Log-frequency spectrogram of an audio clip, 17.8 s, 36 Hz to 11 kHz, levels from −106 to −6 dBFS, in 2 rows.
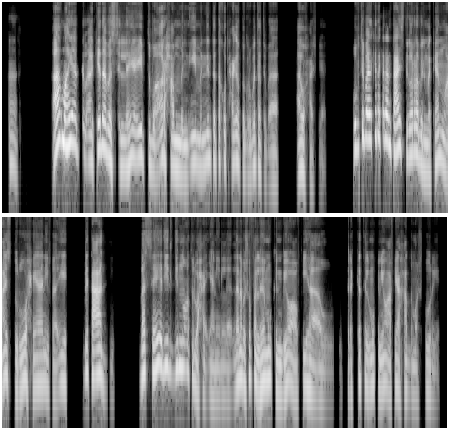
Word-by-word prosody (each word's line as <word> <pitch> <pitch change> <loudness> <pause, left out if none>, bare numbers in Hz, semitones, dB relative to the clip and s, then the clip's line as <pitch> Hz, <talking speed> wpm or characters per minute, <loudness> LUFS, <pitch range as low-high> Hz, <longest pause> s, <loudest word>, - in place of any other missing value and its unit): آه، 140 -4 -7 0.7
آه، 235 +4 +9
ما 230 -3 +9
هي 240 0 +6
بتبقى 165 -6 -2
كده 210 +5 +6
بس 160 -9 0
اللي 130 -1 0
هي 165 +5 +2
إيه، 170 +2 +3
بتبقى 135 -1 -3
أرحَم 140 -6 +1
من 115 -3 0
إيه، 140 +4 -1
من 135 -2 -3
إن 140 - -2
أنت 155 -1 -2
تاخد 150 +1 -6
حاجة 145 +1 -1
وتجرُبتها 125 +1 -6
تبقى 95 -4 -9 0.4
أوحش - - -4
يعني، - - -26 0.6
وبتبقى 265 +7 +5
يا - - +5
كده، 285 +2 0
كده 270 -1 +4
أنت 220 -6 +3
عايز 205 +3 +7
تجرّب 180 -2 +1
المكان 135 +5 -1
وعايز 140 +2 -2
ترُوح 115 +3 -4
يعني، 125 0 -3
فإيه، 110 +5 -7 0.4
بتعدّي، 145 - +1 0.5
بس 165 +1 -1
هي 195 +4 +3
دي 190 +1 0
ال 170 -4 -7
دي 170 - -5
النقط 180 -4 -1
الوحي 120 - -4
يعني 90 -2 -9
ال 95 0 -12
اللي 105 +7 -6
أنا 145 - +1
باشوفها 140 +3 -4
اللي 110 +1 0
هي 130 - +2
ممكن 130 -7 -2
بيقَعوا 115 -2 -3
فيها 120 -3 -3
أو 85 -2 -13
التريكّات 130 0 -10
اللي 115 -3 -4
ممكن 120 -2 -6
يُقع 115 -3 -3
فيها 120 +2 -4
حد 105 -1 -9
مشهور 95 +2 -11
يعني. 85 -2 -21
135 Hz, 210 wpm, -24 LUFS, 110-165 Hz, 0.7 s, آه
